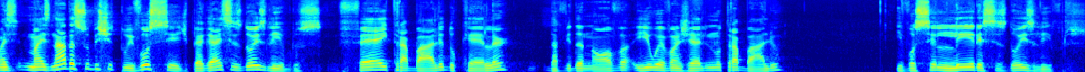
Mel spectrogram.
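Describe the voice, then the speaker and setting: A man with a medium-pitched voice talks at a fairly slow pace, his tone animated and his intonation lively, in a dry, close sound with no echo. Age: 50s. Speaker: pastor. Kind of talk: Bible study teaching to youth group.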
